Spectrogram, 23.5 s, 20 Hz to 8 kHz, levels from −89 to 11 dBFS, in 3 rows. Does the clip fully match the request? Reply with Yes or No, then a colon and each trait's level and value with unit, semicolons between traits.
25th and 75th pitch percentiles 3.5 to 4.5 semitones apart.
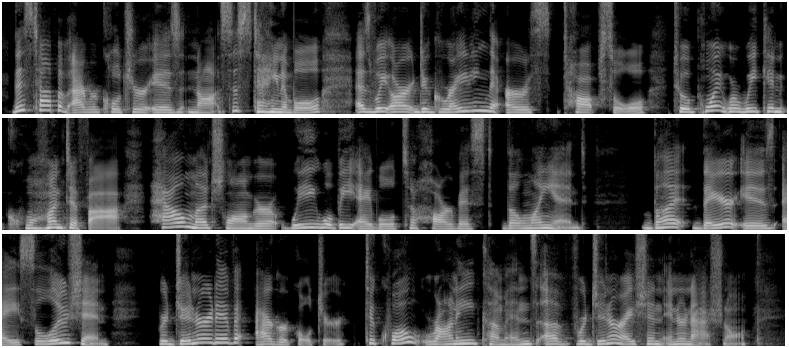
Yes: average, 3.9 semitones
